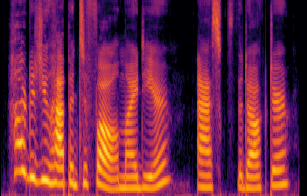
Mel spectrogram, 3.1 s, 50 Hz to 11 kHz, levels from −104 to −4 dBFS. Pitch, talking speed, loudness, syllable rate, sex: 250 Hz, 215 wpm, -20 LUFS, 5.7 syllables/s, female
